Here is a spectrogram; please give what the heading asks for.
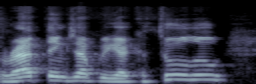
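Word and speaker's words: Cthulhu: things up we got cthulu death may die issue culu really it's culu yes oh okay here we go I stand corrected my apologize silent oh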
